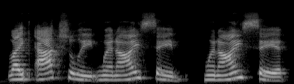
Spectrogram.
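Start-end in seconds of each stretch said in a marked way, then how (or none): none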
